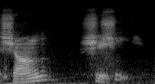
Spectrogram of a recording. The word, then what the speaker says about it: Shang-Chi: And that's how you say it. Shang-Chi. – If you're saying Shang-Chi, you are saying your life wrong. Okay. – Well, you're saying it wrong. Right. I didn't know how to say it either.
